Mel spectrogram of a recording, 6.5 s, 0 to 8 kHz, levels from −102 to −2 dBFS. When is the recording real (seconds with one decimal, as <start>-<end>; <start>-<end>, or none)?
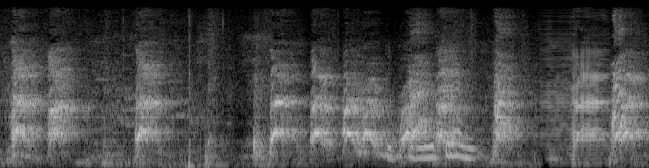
0.0-5.4; 6.1-6.5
